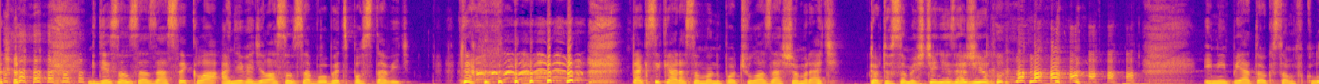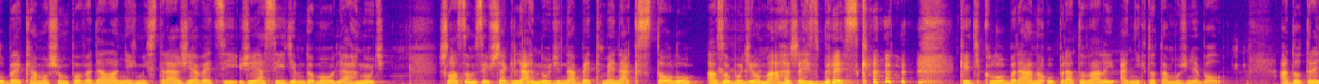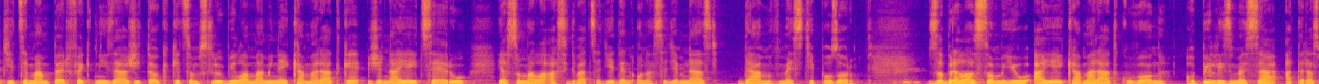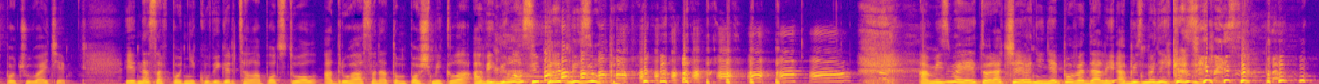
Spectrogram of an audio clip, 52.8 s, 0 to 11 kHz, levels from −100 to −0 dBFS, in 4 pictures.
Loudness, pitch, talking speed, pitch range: -16 LUFS, 215 Hz, 145 wpm, 180-270 Hz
